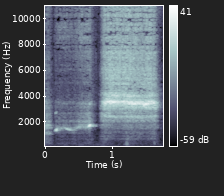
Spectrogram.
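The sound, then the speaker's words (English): Someone mimics a police whistle with their mouth: a short, thin rising whistled tone, then a longer, airy, hissing whistle blast, fairly loud, with no talking. “we're going to send over a police officer with a whistle. Shh, shh. I can't really whistle.”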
